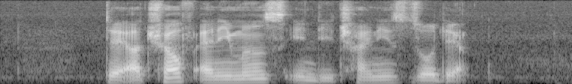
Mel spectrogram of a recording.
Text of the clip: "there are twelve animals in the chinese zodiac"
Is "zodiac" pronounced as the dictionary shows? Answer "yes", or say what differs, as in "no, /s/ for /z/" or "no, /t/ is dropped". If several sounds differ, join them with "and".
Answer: no, /k/ is dropped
